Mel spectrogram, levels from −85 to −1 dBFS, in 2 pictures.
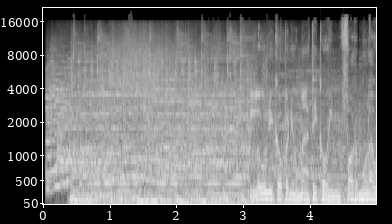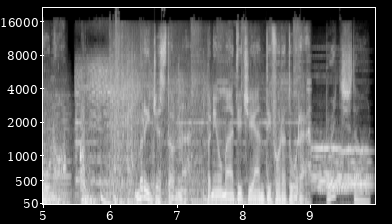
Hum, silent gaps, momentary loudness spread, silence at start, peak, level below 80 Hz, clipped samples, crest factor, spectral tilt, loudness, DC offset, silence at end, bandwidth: none; none; 4 LU; 0 s; 0 dBFS; -24 dBFS; under 0.1%; 10 dB; -4 dB/octave; -10 LUFS; 0.3%; 0.05 s; 19 kHz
